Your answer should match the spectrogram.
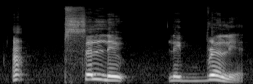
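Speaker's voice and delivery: very slow "Absolutely brilliant" in a put-on British voice, stress on "Absolutely"; British accent. Shown as a demonstration. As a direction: drag it out like a posh Brit. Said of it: "saying absolutely in a British accent".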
